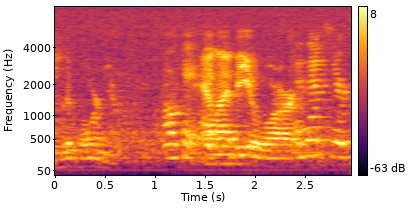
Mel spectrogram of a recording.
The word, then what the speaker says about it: Livorno: Well, we called it Leghorn. Leghorn, how do you spell it? L-E-G, like a leghorn chicken. Oh, okay. Only that's the G-I, it, actually the town is Livorno.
